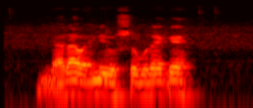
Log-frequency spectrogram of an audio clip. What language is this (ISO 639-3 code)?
mcf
